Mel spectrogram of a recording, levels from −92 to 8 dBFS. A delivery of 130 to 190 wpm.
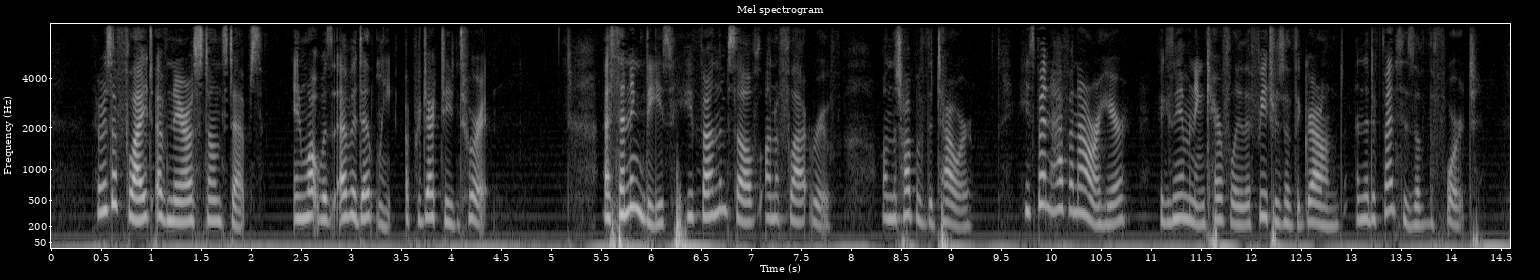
No: average, 200 wpm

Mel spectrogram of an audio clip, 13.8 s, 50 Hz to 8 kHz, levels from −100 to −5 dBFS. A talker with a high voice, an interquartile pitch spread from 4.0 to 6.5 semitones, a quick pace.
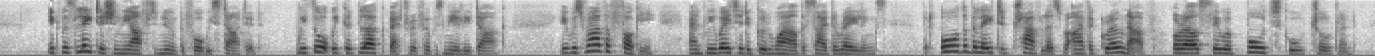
Yes: high, 215 Hz; average, 4.7 semitones; fast, 215 wpm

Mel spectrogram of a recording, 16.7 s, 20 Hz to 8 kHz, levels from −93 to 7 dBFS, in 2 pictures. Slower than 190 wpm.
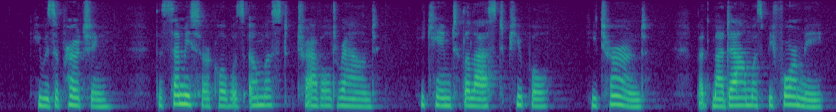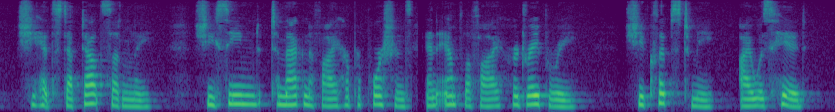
Yes: average, 155 wpm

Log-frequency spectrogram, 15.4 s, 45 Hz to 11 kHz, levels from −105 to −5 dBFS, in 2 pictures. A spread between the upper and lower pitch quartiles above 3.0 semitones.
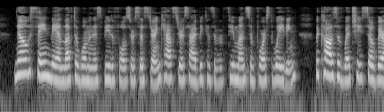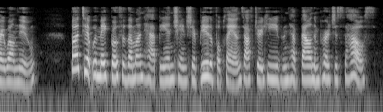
No: narrow, 2.5 semitones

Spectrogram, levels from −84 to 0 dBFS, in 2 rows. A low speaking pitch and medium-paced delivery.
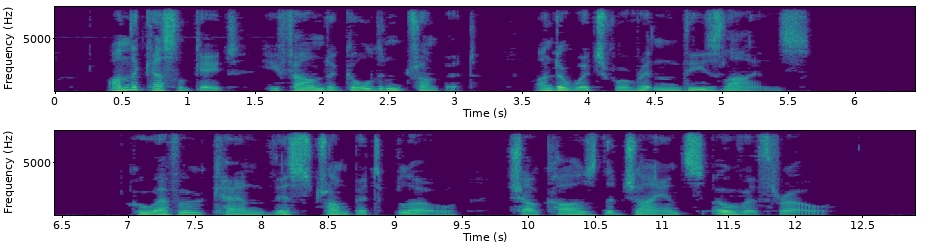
No: low, 130 Hz; slow, 115 wpm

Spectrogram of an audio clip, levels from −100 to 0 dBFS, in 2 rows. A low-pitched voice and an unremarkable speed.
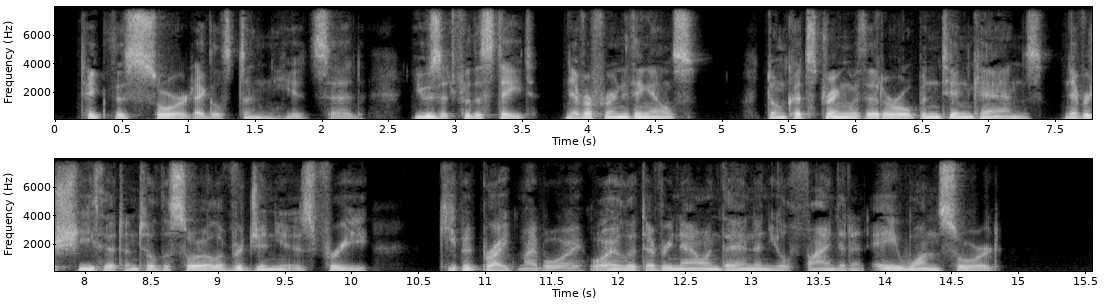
No: very low, 95 Hz; fast, 210 wpm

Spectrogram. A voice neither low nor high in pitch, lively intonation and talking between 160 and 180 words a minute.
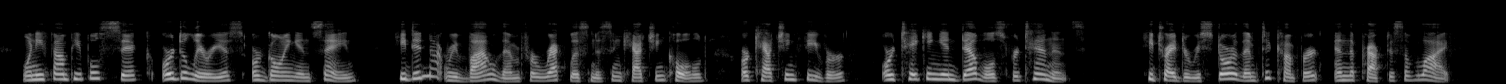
No: high, 200 Hz; wide, 5.8 semitones; average, 165 wpm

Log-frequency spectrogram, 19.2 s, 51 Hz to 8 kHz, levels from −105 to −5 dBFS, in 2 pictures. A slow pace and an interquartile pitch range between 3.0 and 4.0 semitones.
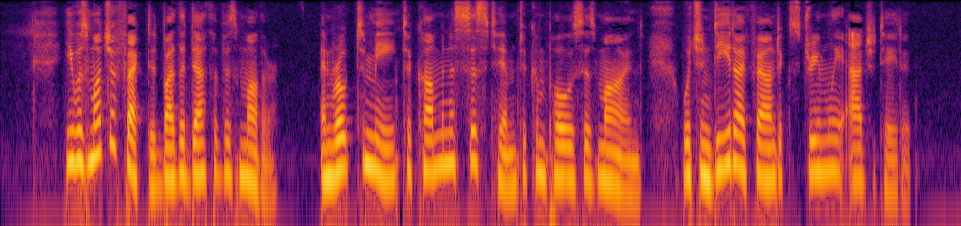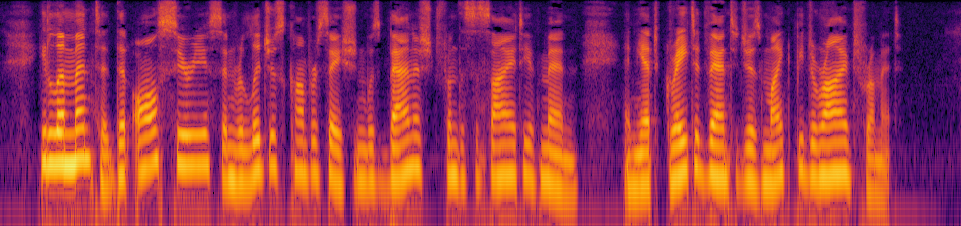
No: average, 165 wpm; average, 3.5 semitones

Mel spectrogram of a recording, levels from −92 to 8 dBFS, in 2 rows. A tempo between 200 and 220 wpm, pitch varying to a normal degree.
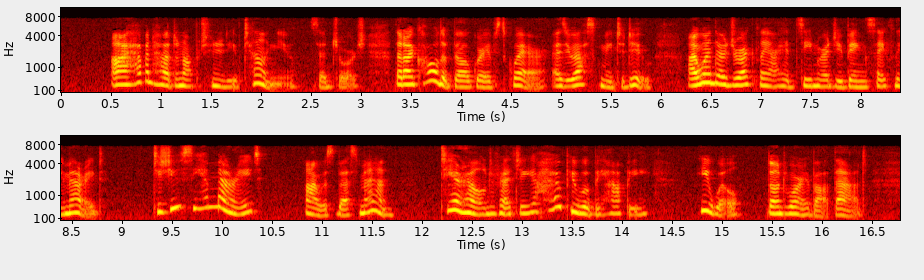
Yes: fast, 205 wpm; average, 4.6 semitones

